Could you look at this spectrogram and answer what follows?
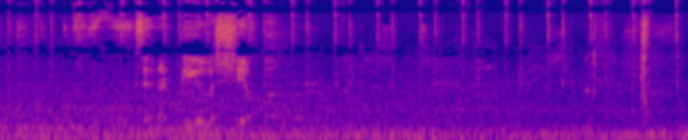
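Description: A vehicle rolls up to a car dealership with a low engine and road rumble heard from inside, while someone talks over it throughout.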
